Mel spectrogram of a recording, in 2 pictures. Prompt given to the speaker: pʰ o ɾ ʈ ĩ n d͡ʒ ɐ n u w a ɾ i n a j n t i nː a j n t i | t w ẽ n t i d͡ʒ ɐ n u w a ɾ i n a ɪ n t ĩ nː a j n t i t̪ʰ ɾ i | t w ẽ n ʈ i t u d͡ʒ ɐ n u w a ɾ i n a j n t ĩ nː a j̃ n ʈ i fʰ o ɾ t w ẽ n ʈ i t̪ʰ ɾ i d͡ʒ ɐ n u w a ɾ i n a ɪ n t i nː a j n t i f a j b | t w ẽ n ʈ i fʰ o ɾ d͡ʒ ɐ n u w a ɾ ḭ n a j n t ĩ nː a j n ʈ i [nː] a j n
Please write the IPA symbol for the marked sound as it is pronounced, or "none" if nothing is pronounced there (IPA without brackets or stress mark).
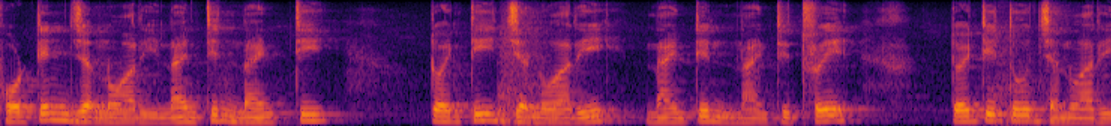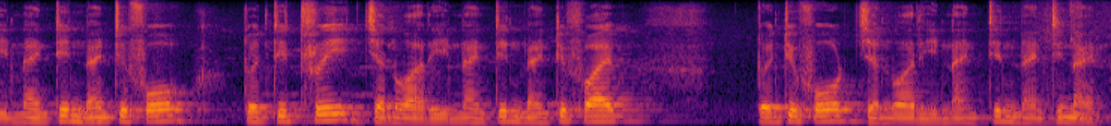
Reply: n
